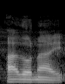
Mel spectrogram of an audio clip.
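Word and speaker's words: Adonai: era un rabino decía está escrito y h no más y se pronuncia ado nay es decir se está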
